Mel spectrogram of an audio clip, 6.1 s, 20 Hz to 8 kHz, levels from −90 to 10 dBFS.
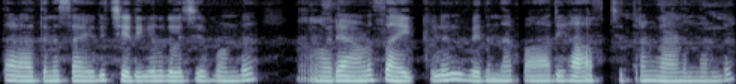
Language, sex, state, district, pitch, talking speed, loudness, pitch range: Malayalam, female, Kerala, Kollam, 160 Hz, 115 wpm, -18 LUFS, 155-170 Hz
